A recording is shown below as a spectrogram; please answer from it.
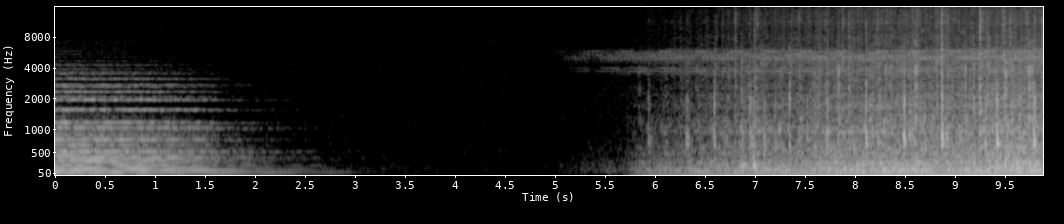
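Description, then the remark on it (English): After a stretch of fading music and silence, the horses of Ben McCullough and the Rangers clip-clop along a path high in the hills south of Saltillo on a cold February night in 1847, in a steady, uneven patter, with crickets chirping continuously in the background. “On a cold February night in 1847, Ben McCullough and the Rangers reined in their horses on a path high in the hills south of Saltillo.”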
